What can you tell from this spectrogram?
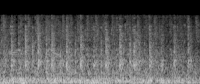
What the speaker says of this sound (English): At this point, the crew goes to full power.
